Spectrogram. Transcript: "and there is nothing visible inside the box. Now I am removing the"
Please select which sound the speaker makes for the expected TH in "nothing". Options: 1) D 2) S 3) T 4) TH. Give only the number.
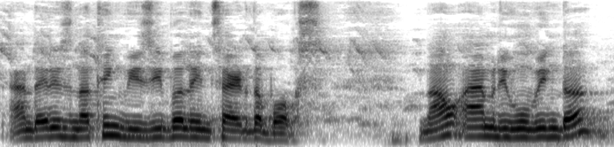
3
